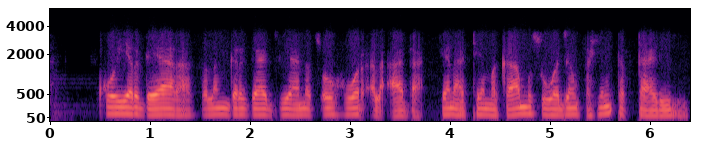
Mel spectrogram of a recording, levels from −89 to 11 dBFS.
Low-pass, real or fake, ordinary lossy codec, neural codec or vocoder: 5.4 kHz; real; none; none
